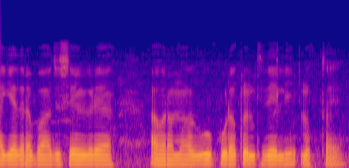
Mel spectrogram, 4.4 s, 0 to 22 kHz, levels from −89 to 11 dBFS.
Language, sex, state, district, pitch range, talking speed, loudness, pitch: Kannada, male, Karnataka, Bidar, 110-115 Hz, 150 wpm, -16 LUFS, 110 Hz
